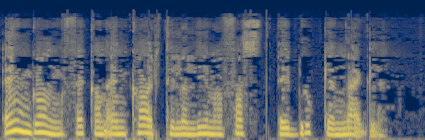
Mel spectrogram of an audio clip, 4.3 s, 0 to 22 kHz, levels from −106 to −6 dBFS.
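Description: A speech clip with two faults running throughout. The first is hard clipping. The level is driven about 10 dB past what the signal path can pass, so the loudest peaks are sliced flat. Only a few percent of the waveform is over the limit, but those flattened tops add high harmonics. The result is a harsh crackle and fuzz riding on the loud peaks. The second fault sounds like stacked codec damage. Different codec artefacts all appear together, and nothing is present above 16.1 kHz. This is likely transcoding between lossy codecs. The mix of artefacts points to a low-rate AAC-LC encode, around 27 kbit/s, that was later re-encoded as HE-AAC at about 32 kbit/s. The second encoder spent its bits reproducing the first one's errors and added its own, and the lower bandwidth limit from the chain remains.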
